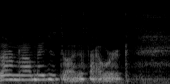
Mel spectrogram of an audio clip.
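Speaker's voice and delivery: rushed, fast talk.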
